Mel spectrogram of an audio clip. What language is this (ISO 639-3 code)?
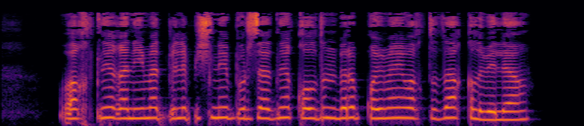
uig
